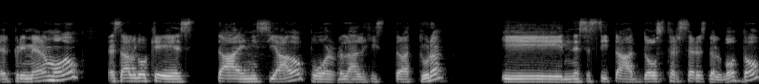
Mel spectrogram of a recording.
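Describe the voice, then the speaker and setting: A man speaks at a fairly slow pace with fairly even intonation. The sound is dry and close, with no echo. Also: medium pitch for a man. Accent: English. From Ohio, US. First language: English (speaking Spanish). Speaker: activist. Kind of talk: interview. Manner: halting, self-correcting.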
